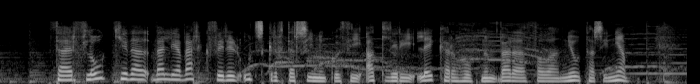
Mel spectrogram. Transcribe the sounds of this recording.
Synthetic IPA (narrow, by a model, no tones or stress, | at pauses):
θaðɛɾ̥floːwcɪðaðvɛljavɛr̥kfɪɾɪɾuːt̪skɾɪft̪aɾ̥siːniŋkʏθviʔat̪lɪɾileːjkaɾaɦowpnʏmvɛɾðaðθawaðnjoːwt̪ʰasinjam̥t̪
